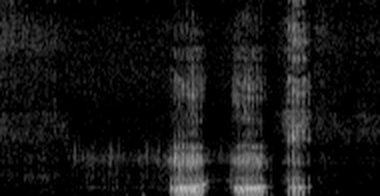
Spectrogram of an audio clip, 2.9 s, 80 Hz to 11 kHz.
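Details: Wild boar encountered unexpectedly at dawn, 4:54 am on 26 July 2021, in meadows below the mountain at Pobergje, Deçan; a low rumble builds into three rough, roaring grunts, the last shortest.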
